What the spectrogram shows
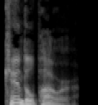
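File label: "candlepower", British English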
